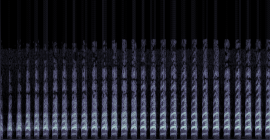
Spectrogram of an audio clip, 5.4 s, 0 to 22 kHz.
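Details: Peregrine falcon female defending her nest of four chicks, Barycz Valley, Poland, 2 May 2023, as people take away a chick with eye problems: a long unbroken series of around twenty-seven harsh, grating kek notes at a steady fast pace.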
